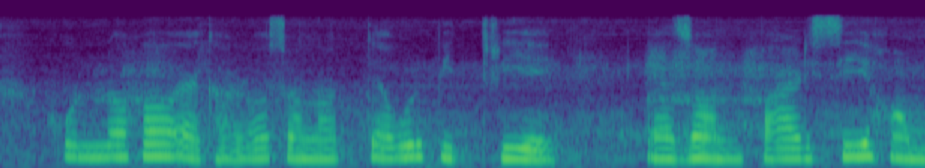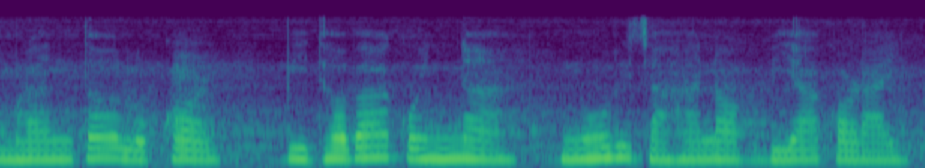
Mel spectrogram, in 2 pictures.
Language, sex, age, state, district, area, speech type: Assamese, female, 45-60, Assam, Nagaon, rural, read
